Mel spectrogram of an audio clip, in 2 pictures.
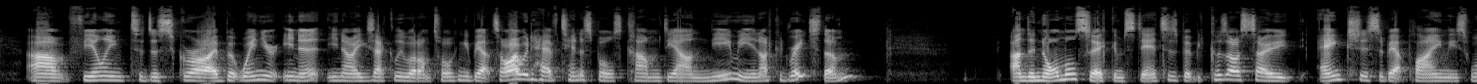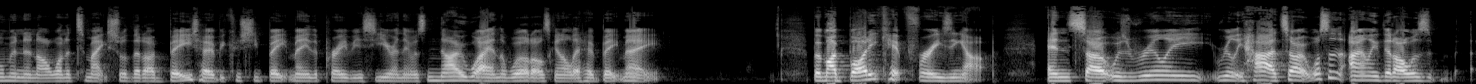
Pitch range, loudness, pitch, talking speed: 160-195 Hz, -16 LUFS, 170 Hz, 195 wpm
